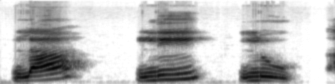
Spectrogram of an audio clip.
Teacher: تو زبان کا کنارہ دائیں طرف ثنایا سے زواحق تک لگے یا زبان کا کنارہ بائیں طرف ثنایا سے زواحق تک لگے، دونوں صورتوں میں لام کی ادائیگی درست ہے۔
